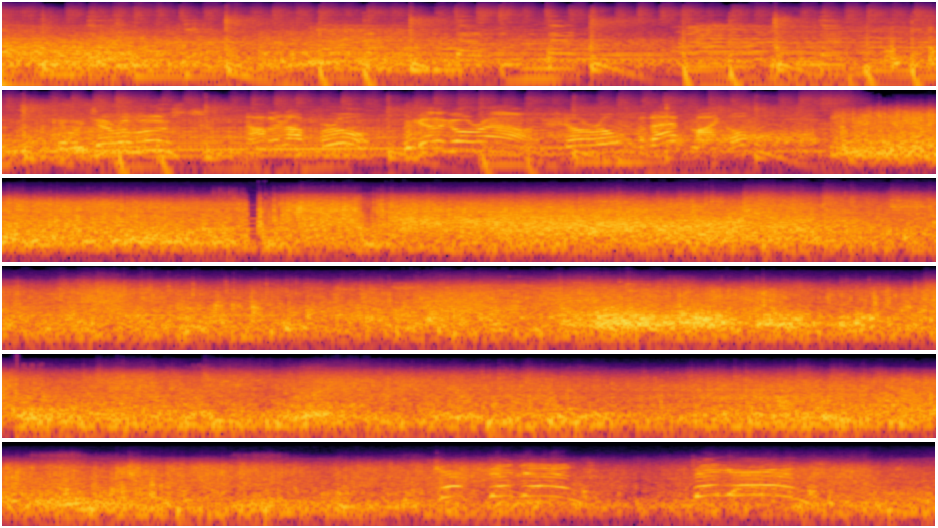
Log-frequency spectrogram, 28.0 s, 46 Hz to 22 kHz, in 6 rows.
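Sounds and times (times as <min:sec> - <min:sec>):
explosion and rockslide roar: 0:08.9 - 0:25.6.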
